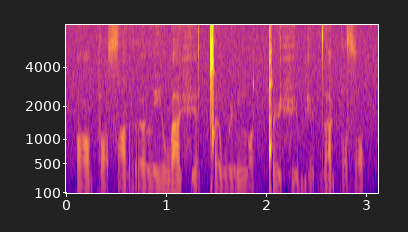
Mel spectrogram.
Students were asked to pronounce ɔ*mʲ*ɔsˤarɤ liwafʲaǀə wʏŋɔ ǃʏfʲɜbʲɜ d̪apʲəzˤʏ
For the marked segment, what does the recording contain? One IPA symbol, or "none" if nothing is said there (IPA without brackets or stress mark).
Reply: pʲ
